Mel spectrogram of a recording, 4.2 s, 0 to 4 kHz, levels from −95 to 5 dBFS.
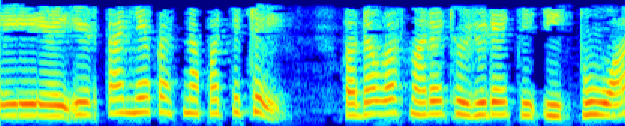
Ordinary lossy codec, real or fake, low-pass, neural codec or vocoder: MP3, 16 kbps; fake; 3.6 kHz; autoencoder, 22.05 kHz, a latent of 192 numbers a frame, VITS, trained on one speaker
